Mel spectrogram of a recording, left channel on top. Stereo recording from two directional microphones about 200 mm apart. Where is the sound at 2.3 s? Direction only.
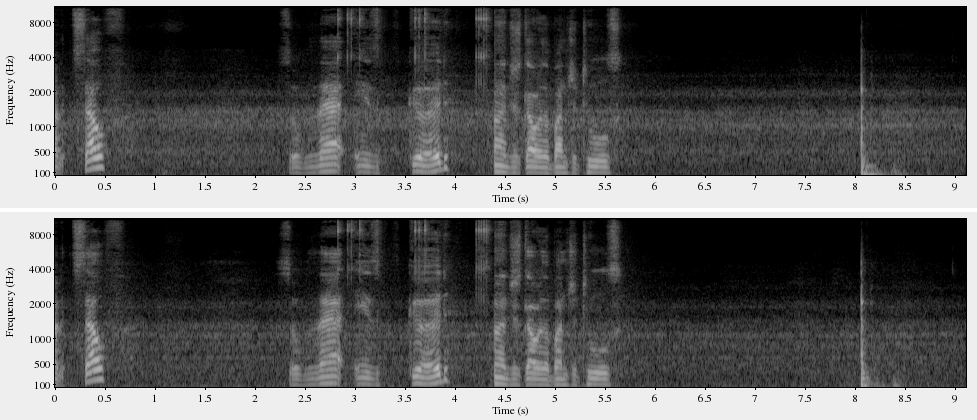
30° left (ahead or behind).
